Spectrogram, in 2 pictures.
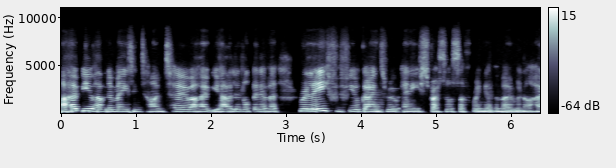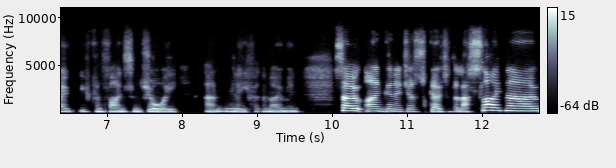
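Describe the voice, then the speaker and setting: A woman's somewhat breathy voice moves at a fairly quick pace with lively intonation. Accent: British. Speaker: astrologer. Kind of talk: astrology forecast video. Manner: casual, rambling with false starts.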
